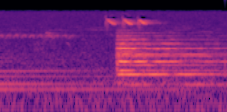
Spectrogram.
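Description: A church bell tolling: the ring of an earlier stroke dies away, and a fresh stroke sounds a little over a second in and rings on.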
